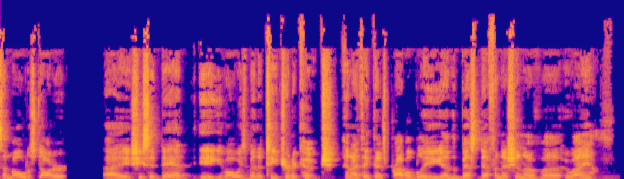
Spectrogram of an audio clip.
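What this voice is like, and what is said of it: Southern US twang. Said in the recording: “there is a Southern twang in your speech that is not characteristic of Phoenix”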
